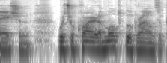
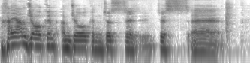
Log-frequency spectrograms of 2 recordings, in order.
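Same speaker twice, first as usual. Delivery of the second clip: ordinary delivery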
